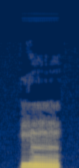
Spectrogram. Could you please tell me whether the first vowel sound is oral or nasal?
nasal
